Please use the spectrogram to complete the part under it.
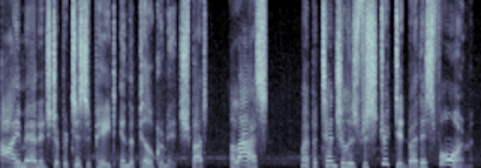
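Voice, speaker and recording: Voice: medium pitch, sing-song, normal speed, slight background noise. An actor voicing a jovial, boastful ancient warrior hero in a game cutscene, talking in a playful, teasing way that turns grandly theatrical.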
